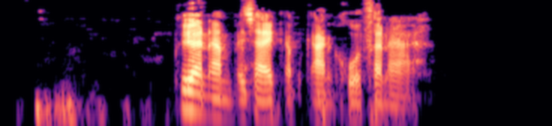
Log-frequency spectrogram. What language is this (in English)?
Thai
